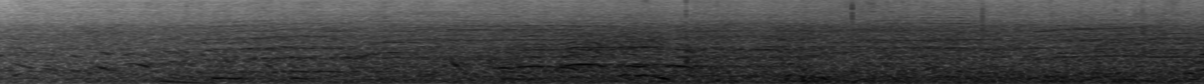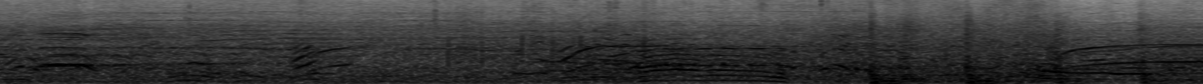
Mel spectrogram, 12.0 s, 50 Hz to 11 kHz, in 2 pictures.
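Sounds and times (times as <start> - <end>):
stadium crowd noise: 0.0 - 12.0
voices: 0.0 - 12.0.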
